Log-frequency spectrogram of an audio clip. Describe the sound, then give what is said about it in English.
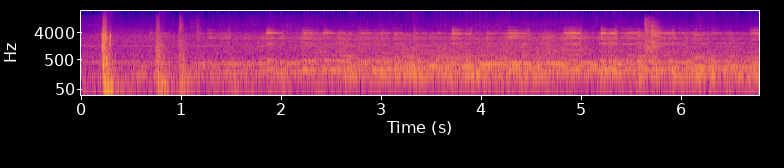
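A car idles with a steady low rumble while a power window moves and a few sharp clunks of a car door sound near the start and again later, as the car parks at a Florida Conservation Commission building. No one speaks. “We park and walk up to the front door.”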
